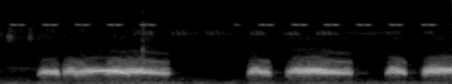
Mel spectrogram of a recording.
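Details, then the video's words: Spotted dove in an aggressive mood: one long drawn-out coo, then short and long hollow coos alternating. A thin constant high tone sits in the background. "Bổi thổ tơ hung hăng"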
